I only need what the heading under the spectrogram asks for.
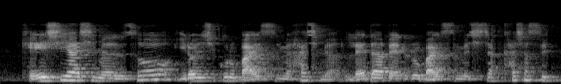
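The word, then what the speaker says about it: לְדַבֵּר: 그러니까 일반적으로 그냥 영어 say에 해당되는 로말 혹은 아말 이거는 이제 그냥 고요하게 이제 평온하게 그냥 발음이 되죠. 근데 레다베르는 아무래도 PL 형태여서 그런지 모르겠는데 여기 다게시도 있죠. 그래서 레다베르가 됩니다.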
